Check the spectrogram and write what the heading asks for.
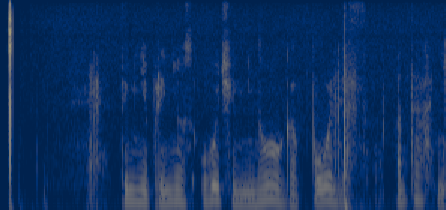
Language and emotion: Russian, neutral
